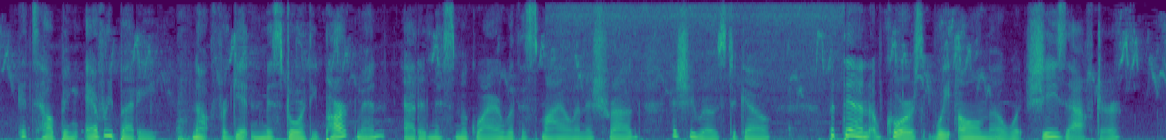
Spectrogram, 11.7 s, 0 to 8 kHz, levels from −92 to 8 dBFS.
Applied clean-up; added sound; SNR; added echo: none; Chirp, tweet + Hiss; 19 dB; none.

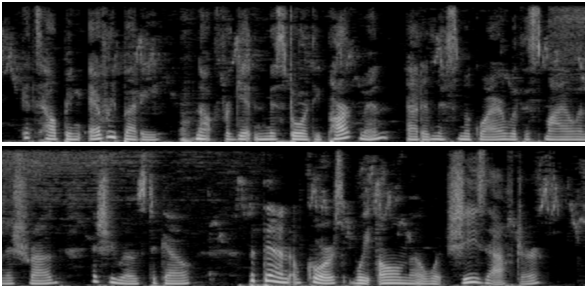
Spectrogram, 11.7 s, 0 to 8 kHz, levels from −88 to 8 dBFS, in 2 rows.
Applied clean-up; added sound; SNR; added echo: classical method log-MMSE.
